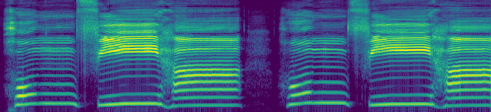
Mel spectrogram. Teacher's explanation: اب دیکھیں فی پہ ایک رول آیا، یا ساکن سے پہلے کسرہ ہے، ہا پہ ایک رول آیا، الف سے پہلے زبر ہے تو اس کو 2 سیکنڈ کے لیے کھینچنا ہے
